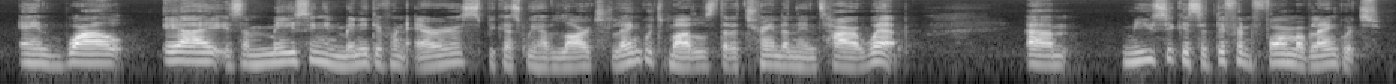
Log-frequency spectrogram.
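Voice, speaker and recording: A man's voice: on the high side, a bit bright, no echo. A man from Denmark with a slight Danish accent, giving a reflective, conversational monologue with firm opinions. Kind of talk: personal monologue.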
